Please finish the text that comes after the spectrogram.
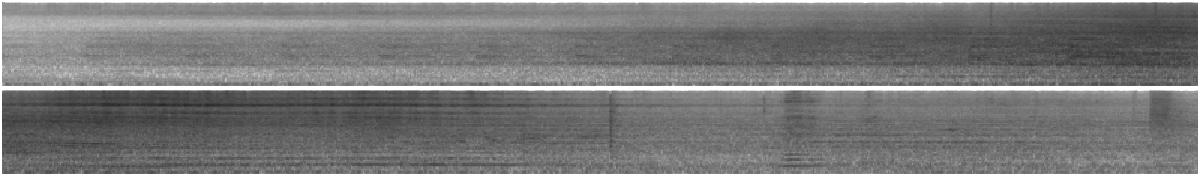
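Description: An Amtrak Midday River Runner passenger train between St. Louis and Kansas City in central Missouri rolls in with a long, swelling rumble and rail roar that peaks midway, with faint wheel squeal and clatter, then eases off.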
